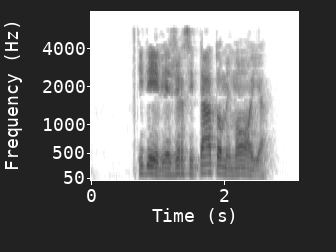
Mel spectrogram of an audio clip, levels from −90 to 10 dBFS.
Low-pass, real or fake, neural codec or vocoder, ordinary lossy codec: 7.2 kHz; real; none; MP3, 24 kbps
